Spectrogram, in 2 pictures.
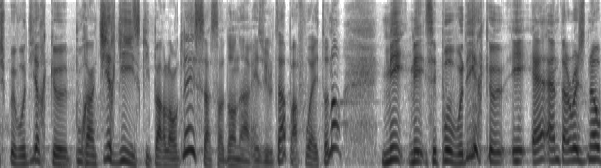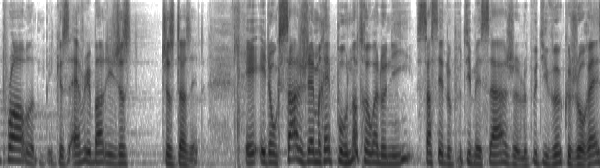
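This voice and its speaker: A man, an academic guest on a panel, tells an anecdote in a lively way and slips into English phrases. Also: a little high. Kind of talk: panel discussion. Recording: long hall reverb.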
